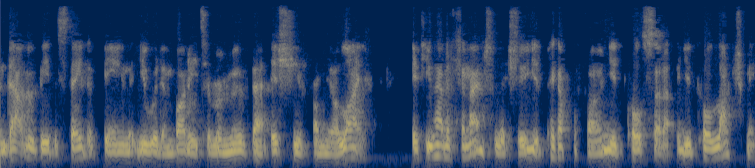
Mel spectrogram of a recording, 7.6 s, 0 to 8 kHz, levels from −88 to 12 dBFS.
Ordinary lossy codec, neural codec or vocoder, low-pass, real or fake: MP3, 48 kbps; vocoder, 44.1 kHz, 128 mel bands, Pupu-Vocoder; 7.2 kHz; fake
